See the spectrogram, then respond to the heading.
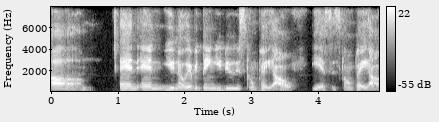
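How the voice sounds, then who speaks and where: A woman with a Louisiana accent speaks at a fairly low pitch on a very clean recording with a silent background. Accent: Southern US (Louisiana). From Louisiana, Baton Rouge. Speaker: live streamer. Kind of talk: casual livestream chat. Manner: animated.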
